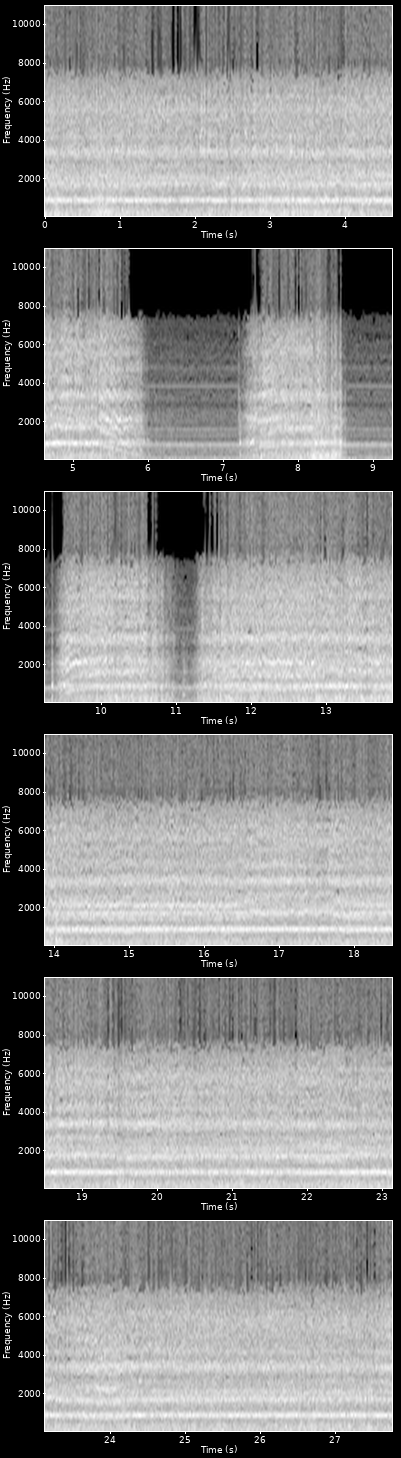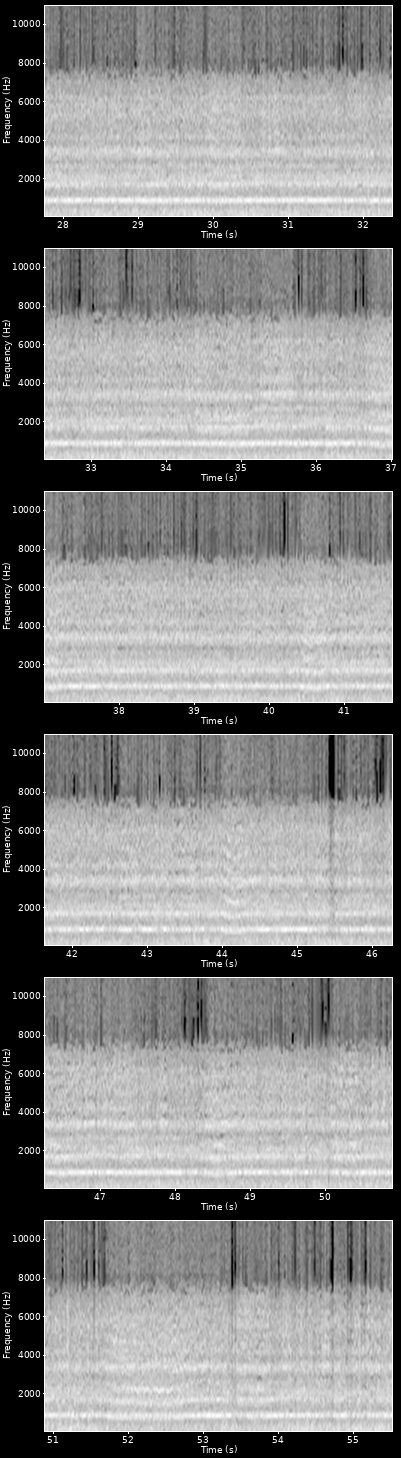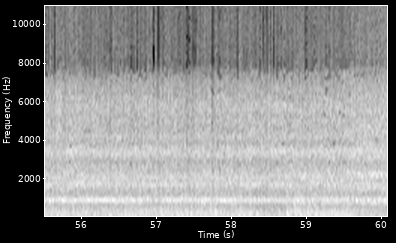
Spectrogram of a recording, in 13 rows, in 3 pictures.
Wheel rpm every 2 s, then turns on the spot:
230, 230, 170, 50, 90, 130, 210, 210, 220, 230, 230, 220, 230, 230, 230, 230, 230, 230, 230, 230, 230, 230, 230, 230, 230, 220, 220, 230, 230, 220.
10-12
